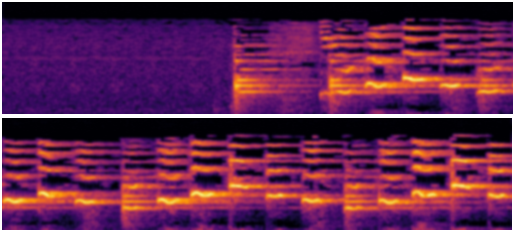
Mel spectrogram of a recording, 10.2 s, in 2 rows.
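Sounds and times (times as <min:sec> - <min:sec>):
very high triads and octaves: 0:02.3 - 0:10.0.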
